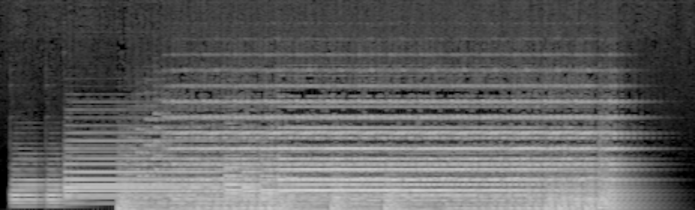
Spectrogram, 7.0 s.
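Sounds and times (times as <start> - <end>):
fanfare: 0.1 - 6.6.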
